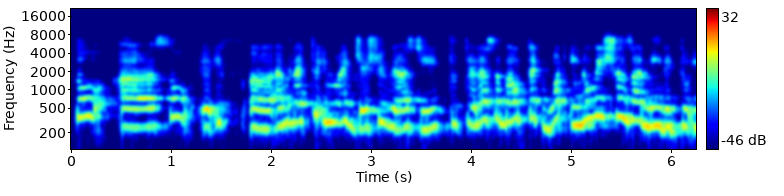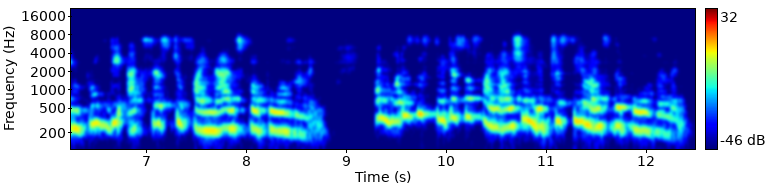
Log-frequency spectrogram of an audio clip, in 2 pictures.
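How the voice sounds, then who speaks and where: A woman's voice: high-pitched, animated, brisk, warm tone, lo-fi sound. A woman with an Indian English accent moderating a virtual panel discussion, hesitant, with many filler sounds. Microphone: video call.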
